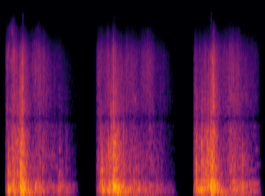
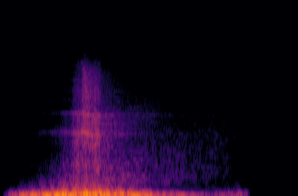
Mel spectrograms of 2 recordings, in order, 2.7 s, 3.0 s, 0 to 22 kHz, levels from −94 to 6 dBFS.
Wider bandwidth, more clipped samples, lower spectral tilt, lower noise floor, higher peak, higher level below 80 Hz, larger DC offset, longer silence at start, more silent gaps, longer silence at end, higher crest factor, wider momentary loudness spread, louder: first, 12 kHz vs 5 kHz; neither; about the same, -6.5 dB/octave vs -7 dB/octave; second, -43 dBFS vs under -90 dBFS; first, -2 dBFS vs -14 dBFS; second, -40 dBFS vs -32 dBFS; neither; about the same, 0.05 s vs 0.1 s; neither; second, 0.05 s vs 1.05 s; about the same, 20 dB vs 16 dB; first, 21 LU vs 17 LU; first, -23 LUFS vs -34 LUFS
